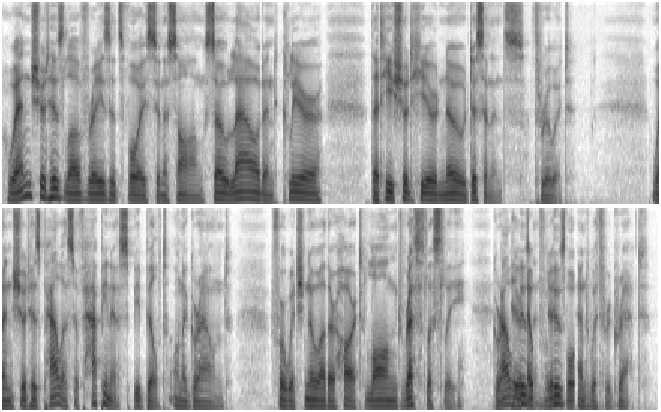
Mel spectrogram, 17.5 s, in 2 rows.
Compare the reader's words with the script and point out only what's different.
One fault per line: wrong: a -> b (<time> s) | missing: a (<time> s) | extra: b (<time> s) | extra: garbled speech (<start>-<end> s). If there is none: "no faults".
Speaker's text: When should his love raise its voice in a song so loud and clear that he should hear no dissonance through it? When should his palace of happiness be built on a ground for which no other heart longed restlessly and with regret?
extra: garbled speech (15.3-16.4 s)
